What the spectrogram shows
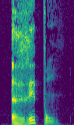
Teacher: final D is not pronounced. You only have this on nasal sound at the end.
